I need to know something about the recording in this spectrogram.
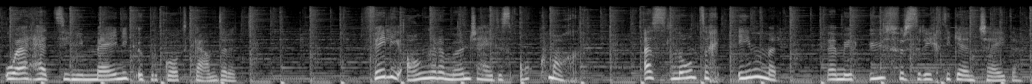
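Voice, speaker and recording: A woman's voice: fairly high pitch, animated, normal speed, mellow, faint music behind. A woman with a Swiss accent narrating a scripted Bible story for children.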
